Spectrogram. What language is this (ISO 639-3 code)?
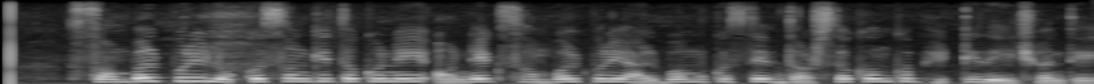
ori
